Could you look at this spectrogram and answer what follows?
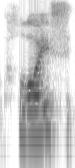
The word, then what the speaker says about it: Pleuss: So Ploise is spelled P as in Peter, L-E-U-S-S as in Sam, Sam.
